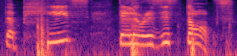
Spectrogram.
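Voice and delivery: mock French accent, pushed loud and playful; really bad French accent. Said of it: "a really bad French accent".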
